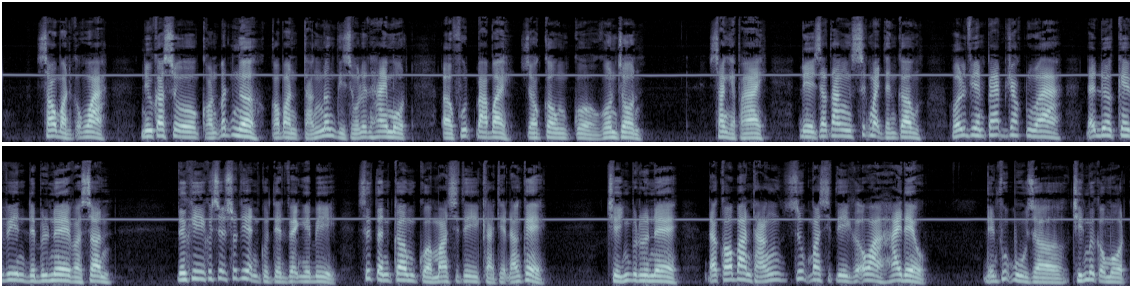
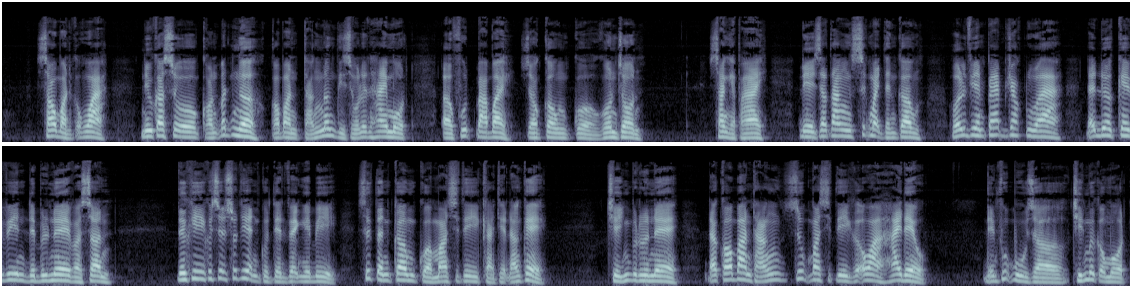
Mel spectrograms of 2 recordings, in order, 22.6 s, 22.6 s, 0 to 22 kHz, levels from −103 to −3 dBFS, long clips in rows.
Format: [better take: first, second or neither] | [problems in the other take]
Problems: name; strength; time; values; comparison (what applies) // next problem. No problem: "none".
second | high-pitched whine; noticeable; throughout; 2.5 kHz, 20 dB below the speech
